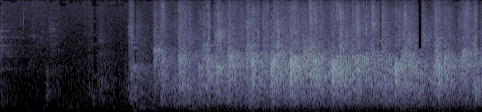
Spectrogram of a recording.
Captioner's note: audience applauds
